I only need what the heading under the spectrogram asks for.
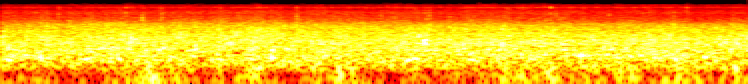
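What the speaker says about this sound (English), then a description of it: "the creek, I should say, is moving really fast on the other side of those rocks." A fast-moving creek rushes over and around rocks in a forest gorge, producing a loud, continuous broadband roar of water with no pauses, heard close along the bank.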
